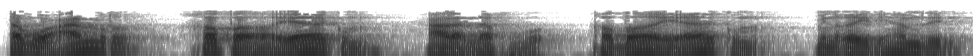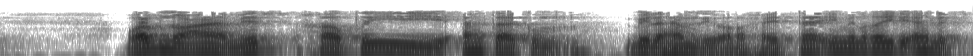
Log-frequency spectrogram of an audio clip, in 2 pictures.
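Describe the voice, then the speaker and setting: A man reading a classical text aloud as an audiobook narrator, in a steady, formal recitation. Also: medium pitch, gravelly. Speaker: audiobook reader. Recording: tinny, phone-like lo-fi recording.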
